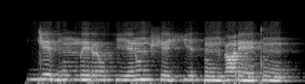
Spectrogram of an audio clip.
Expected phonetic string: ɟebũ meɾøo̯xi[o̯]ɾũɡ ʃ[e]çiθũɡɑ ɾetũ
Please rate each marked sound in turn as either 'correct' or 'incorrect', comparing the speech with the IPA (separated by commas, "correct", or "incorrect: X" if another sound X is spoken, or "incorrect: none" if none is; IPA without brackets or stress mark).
incorrect: e̯, correct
